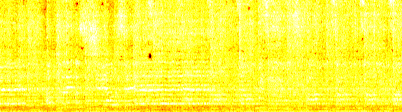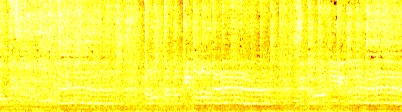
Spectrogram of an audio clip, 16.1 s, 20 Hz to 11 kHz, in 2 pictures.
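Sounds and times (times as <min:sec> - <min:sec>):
female group vocals: 0:00.0 - 0:16.0
pop dance song over loudspeakers: 0:00.0 - 0:16.0
heavy bass beat: 0:02.7 - 0:11.0.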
